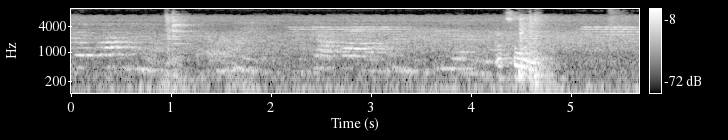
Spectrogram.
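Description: A metal pot lid clanks as it is lifted and set back.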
